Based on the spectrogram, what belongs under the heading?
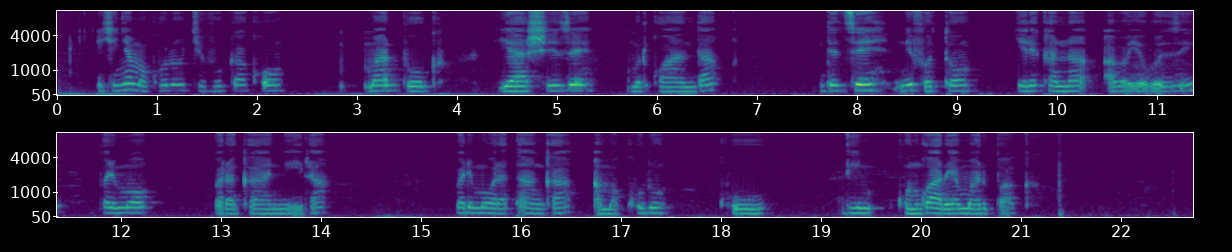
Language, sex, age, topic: Kinyarwanda, female, 18-24, government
